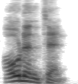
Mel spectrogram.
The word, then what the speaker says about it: Odenton: I mean, you're from Odenton. I hope I pronounced that right, in Maryland. – Odenton.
